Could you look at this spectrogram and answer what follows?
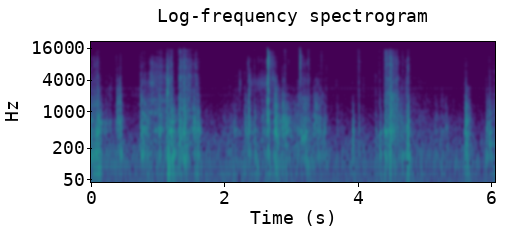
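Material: Cardboard.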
